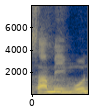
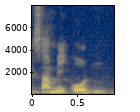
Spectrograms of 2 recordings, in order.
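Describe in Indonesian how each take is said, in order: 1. Konsonan di tengah adalah bunyi 'ng'. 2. Konsonan di tengah adalah hamzah (hentian glotis), bukan 'ng'. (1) "Kalau orang Jawa Tengah ain dibaca eng" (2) "lebih baik dikasih hamzah"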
